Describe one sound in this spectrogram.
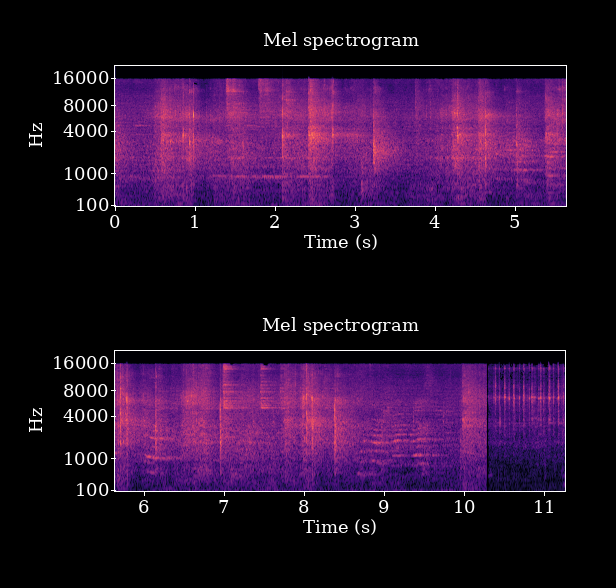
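An air hockey puck clacks against paddles and the table's rails.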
